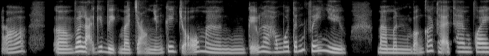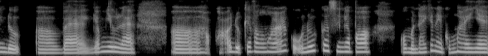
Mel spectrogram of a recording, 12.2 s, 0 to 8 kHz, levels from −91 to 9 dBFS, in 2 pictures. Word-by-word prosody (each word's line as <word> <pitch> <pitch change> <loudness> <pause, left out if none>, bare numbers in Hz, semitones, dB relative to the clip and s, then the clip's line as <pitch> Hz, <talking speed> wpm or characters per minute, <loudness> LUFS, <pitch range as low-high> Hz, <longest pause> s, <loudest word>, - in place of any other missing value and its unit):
đó. 230 +6 -1 0.3
Ờ, 185 0 +3
với 255 +3 +7
lại 255 - +5
cái 250 0 -1
việc 195 - +5
mà 180 -2 +2
chọn 180 - -1
những 175 +2 -3
cái 260 +2 0
chỗ - - +2
mà, 220 -7 0 0.3
kiểu - - +2
là, 245 -1 +1
hông 220 +2 -4
có 250 - +3
tính 255 +4 0
phí 275 +1 +4
nhiều 220 -11 +2 0.4
mà 200 -2 +3
mình 185 -2 -1
vẫn - - -1
có 275 +1 0
thể 225 - +3
tham 235 -2 -1
quan 230 -1 +4
được, 195 -3 +1 0.2
ờ, 180 -1 -3
và, 180 0 +2
giống 250 - -1
như 250 -1 +3
là, 195 -4 +2 0.4
ờ, 190 0 +1
học 205 - -5
hỏi - - -2
được 225 -1 +1
cái 245 - -1
văn 240 -1 -2
hóa 235 +5 0
của - - -2
nước, 270 +5 +1
á, 295 - +1
Singapore. 240 -2 0 0.4
Ồ, 210 - -4
mình 190 -1 0
thấy 210 +1 -2
cái 295 - -2
này 245 - 0
cũng 200 +2 -6
hay 220 -2 0
nha, 215 -1 +2
225 Hz, 250 wpm, -24 LUFS, 190-245 Hz, 0.4 s, với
